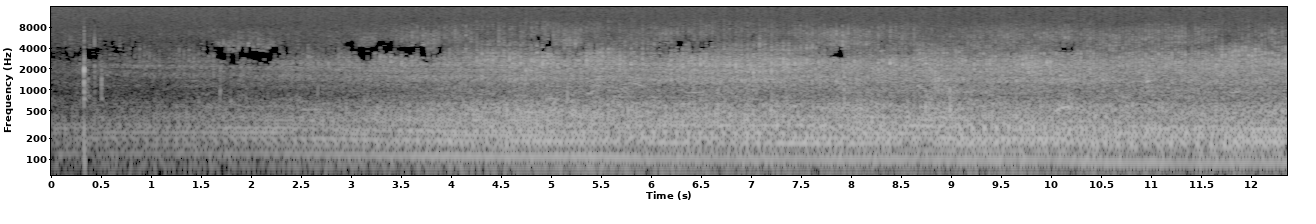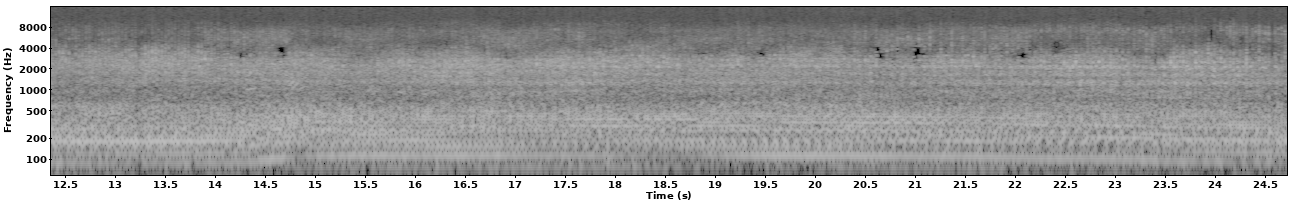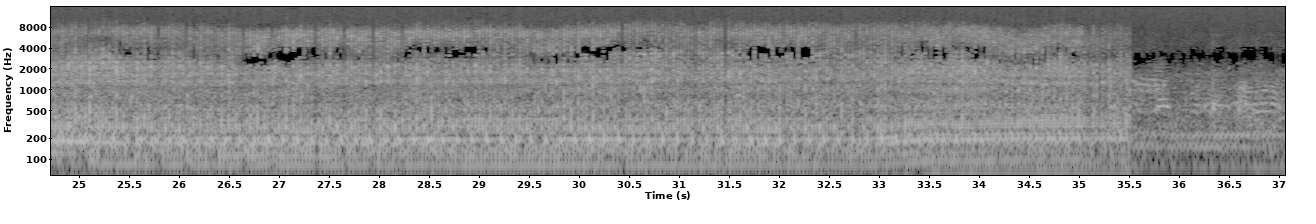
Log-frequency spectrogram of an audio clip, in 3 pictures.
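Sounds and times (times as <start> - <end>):
small vintage propeller plane inline engine taxiing: 0.0 - 37.0.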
